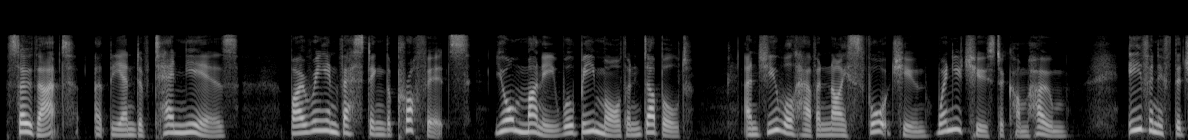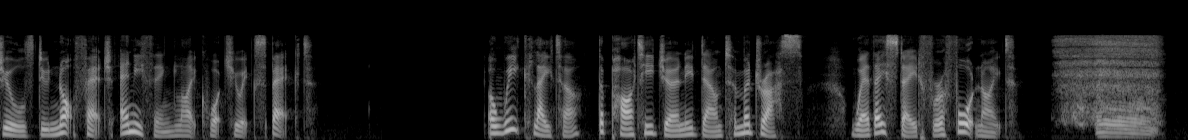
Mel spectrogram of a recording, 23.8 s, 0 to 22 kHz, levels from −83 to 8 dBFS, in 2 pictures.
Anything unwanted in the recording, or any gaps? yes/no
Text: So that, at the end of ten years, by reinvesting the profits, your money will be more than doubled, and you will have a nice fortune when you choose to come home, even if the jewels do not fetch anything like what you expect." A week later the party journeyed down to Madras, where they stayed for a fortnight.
yes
